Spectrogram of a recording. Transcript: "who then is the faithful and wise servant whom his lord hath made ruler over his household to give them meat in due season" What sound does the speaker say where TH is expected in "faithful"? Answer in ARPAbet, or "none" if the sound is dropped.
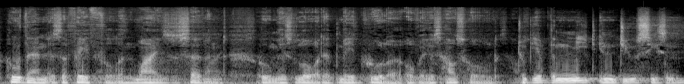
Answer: TH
